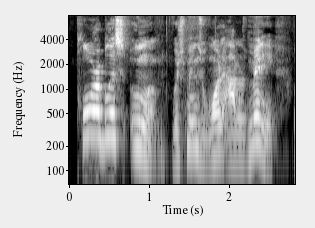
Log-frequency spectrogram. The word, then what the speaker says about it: pluribus unum: Okay, it's pronounced pluribus unum, which means one out of many, which means that they're going to take many and they're going to create one.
